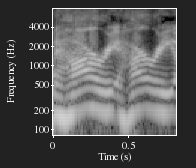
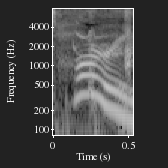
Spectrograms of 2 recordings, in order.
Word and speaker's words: Hari: I've been saying Hari all morning. I just said Harry. – Said Harry. Damn it. Yeah. – It happens. – Hari, look, I don't know if you, I wrote my pronouncer out. Damn it. – Amazing. Amazing. – He wrote Harry. – He wrote out Harry. It's Hari.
